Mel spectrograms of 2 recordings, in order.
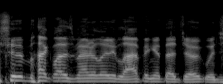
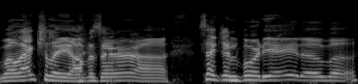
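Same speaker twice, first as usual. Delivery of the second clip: mock argumentative delivery, higher; 6 semitones higher than usual. Pretending to argue with an officer after being pulled over: pretending to be a sovereign citizen. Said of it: "I wanna hold up the Constitution and be like".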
